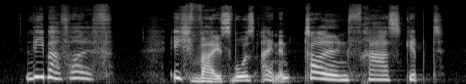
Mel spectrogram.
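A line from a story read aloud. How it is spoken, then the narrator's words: Muffled call from inside belly. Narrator (German): rief ihm aus dem Wanst zu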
